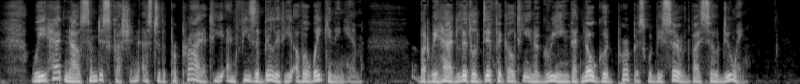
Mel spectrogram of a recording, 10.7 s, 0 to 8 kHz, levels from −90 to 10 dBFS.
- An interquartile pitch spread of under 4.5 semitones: No, average, 4.9 semitones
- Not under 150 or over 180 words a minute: Yes, average, 175 wpm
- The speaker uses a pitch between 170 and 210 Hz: No, low, 125 Hz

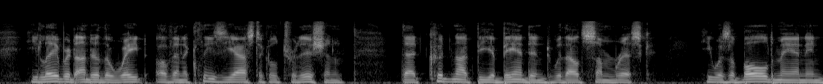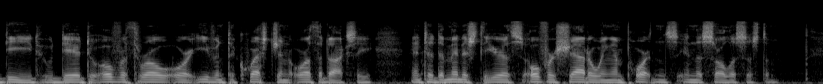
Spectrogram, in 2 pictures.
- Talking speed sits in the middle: Yes, average, 155 wpm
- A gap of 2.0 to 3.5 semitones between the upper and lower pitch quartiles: Yes, narrow, 2.4 semitones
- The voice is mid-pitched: No, low, 105 Hz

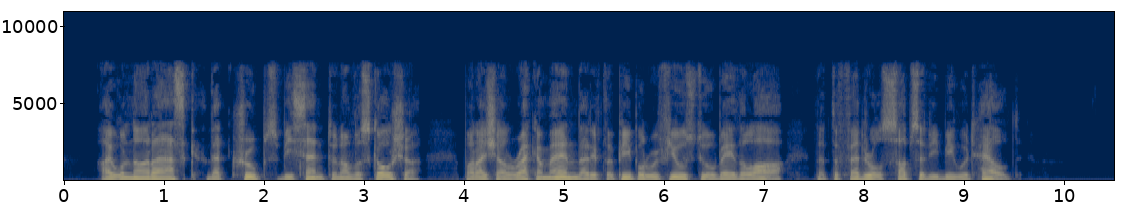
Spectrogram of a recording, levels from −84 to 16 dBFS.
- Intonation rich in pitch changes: No, average, 4.5 semitones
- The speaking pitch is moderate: No, low, 120 Hz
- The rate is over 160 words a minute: Yes, average, 170 wpm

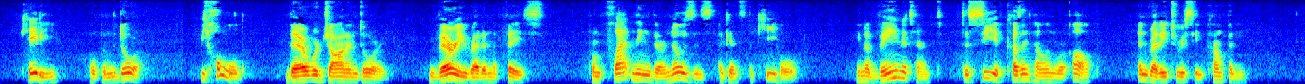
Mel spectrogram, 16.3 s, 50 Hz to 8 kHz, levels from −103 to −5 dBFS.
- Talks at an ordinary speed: Yes, average, 145 wpm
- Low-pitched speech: Yes, low, 120 Hz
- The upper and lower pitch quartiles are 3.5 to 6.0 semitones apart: Yes, average, 5.3 semitones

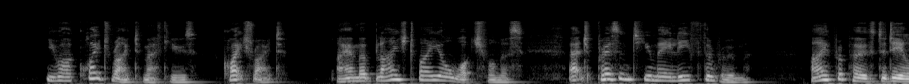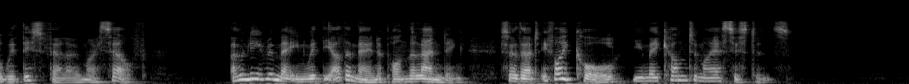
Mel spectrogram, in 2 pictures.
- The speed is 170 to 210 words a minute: No, average, 160 wpm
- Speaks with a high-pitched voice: No, medium, 140 Hz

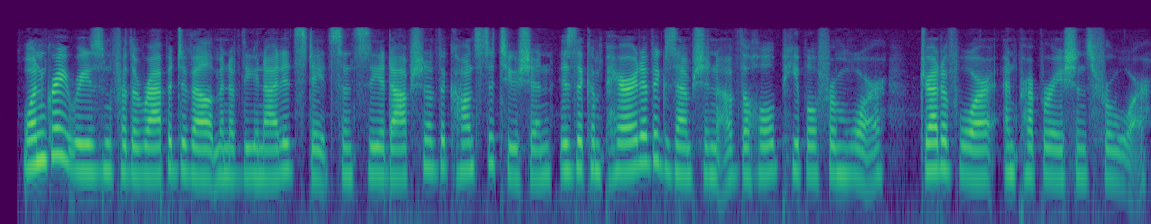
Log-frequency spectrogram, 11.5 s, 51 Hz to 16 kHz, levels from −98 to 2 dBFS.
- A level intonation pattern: Yes, narrow, 2.2 semitones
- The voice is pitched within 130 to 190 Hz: Yes, medium, 185 Hz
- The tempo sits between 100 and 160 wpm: No, average, 175 wpm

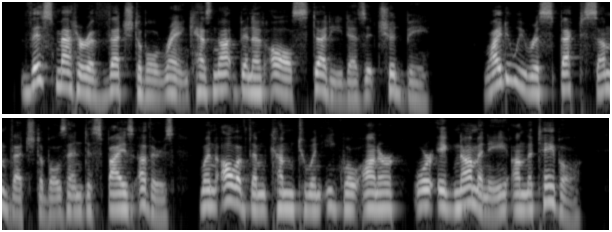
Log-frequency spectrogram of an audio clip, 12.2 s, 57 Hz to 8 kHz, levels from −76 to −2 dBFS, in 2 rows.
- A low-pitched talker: No, medium, 145 Hz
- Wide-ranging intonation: No, average, 3.8 semitones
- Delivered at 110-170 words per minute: No, average, 190 wpm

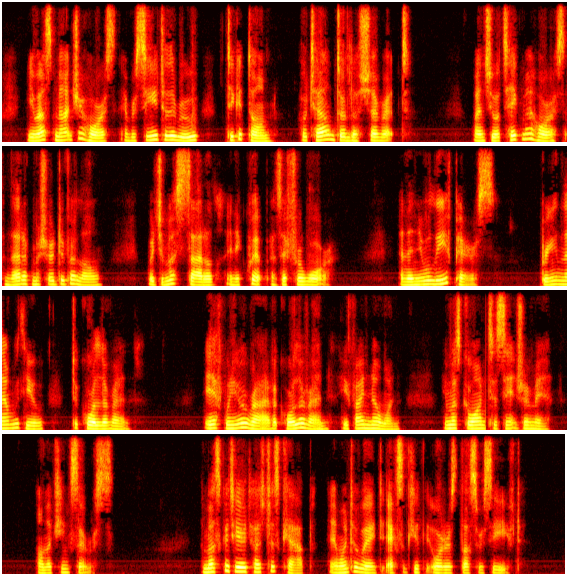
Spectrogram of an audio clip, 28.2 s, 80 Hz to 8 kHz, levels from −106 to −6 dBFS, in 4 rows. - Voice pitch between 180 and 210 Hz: Yes, high, 190 Hz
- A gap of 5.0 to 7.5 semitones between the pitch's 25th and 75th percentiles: No, average, 3.6 semitones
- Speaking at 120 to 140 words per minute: No, average, 185 wpm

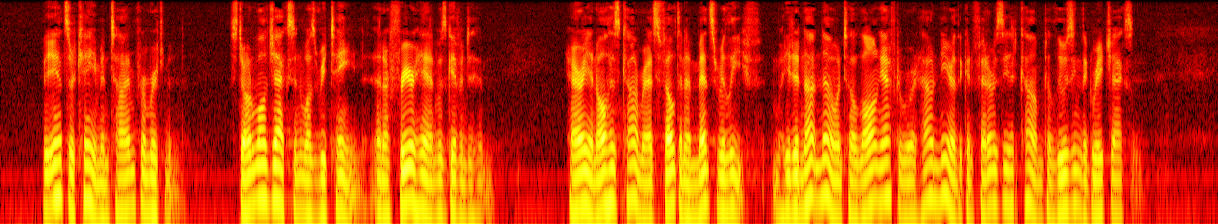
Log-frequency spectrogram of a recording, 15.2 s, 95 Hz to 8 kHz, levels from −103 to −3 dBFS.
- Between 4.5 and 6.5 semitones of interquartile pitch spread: No, average, 3.5 semitones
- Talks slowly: No, average, 185 wpm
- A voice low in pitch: Yes, low, 120 Hz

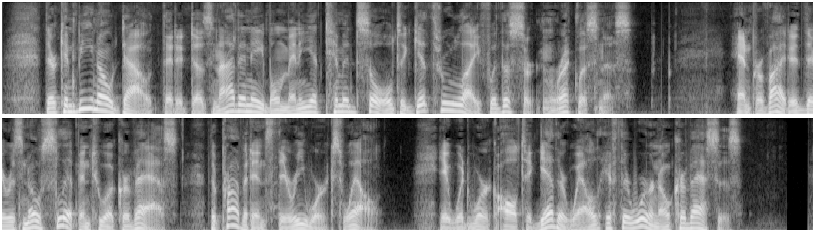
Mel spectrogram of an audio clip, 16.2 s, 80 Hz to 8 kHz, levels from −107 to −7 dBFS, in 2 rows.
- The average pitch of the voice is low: Yes, low, 110 Hz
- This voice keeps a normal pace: Yes, average, 165 wpm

